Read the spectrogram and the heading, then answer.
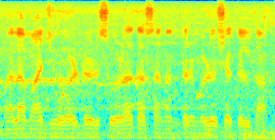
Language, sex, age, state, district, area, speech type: Marathi, male, 18-30, Maharashtra, Thane, rural, read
